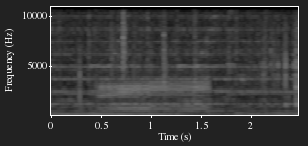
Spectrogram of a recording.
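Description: A goat bleating once, a single quavering call lasting about a second, over a soft background music score.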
